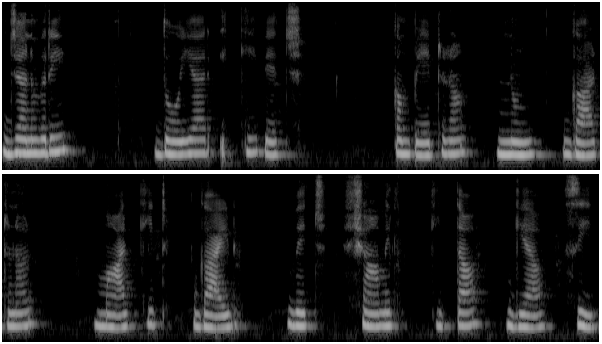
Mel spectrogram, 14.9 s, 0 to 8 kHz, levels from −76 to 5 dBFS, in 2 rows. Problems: none marked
